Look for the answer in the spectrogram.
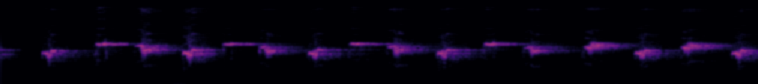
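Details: Sooty-headed bulbul in a long fighting song meant to make birds sing readily: a fast, steady chain of varied whistled notes, about three per second, alternating high and lower pitches without a break.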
